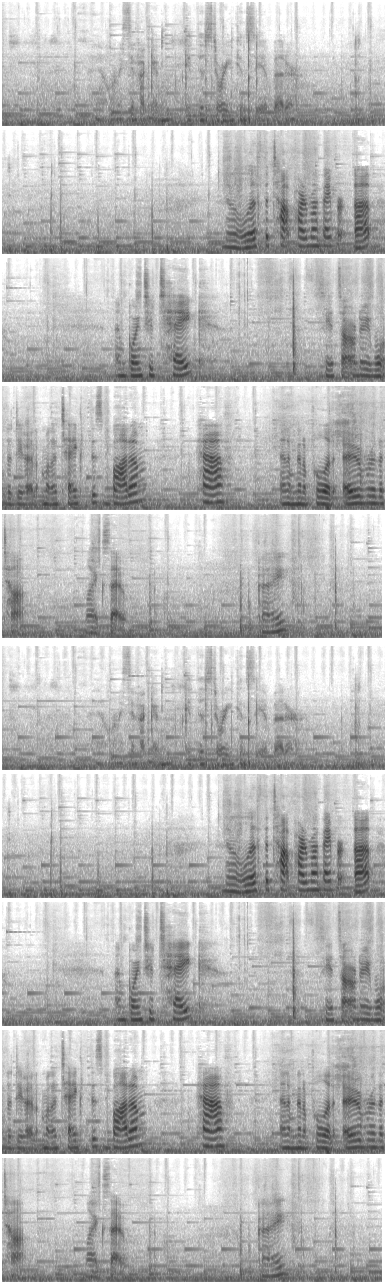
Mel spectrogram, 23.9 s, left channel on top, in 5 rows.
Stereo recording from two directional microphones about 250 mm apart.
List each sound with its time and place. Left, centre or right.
1.7 s speech: centre
7.5 s speech: centre
11.0 s speech: centre
13.2 s speech: centre
19.0 s speech: centre
22.1 s music: centre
